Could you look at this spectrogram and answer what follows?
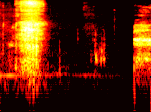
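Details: Acted scene of a female CEO sneezing during a company meeting, attributed to allergy to flowers in the conference room: one short hissing sneeze, a pause, then speech begins; sneeze.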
